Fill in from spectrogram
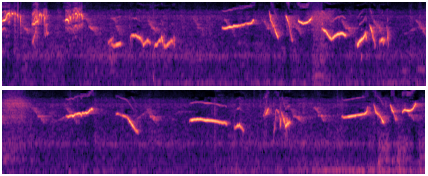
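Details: Varied, loud song of a white-breasted Oriental magpie-robin: fluty slurred whistles and rapid twittering phrases in bursts, separated by short quiet gaps, a faint low hum behind.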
